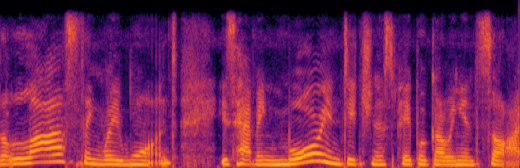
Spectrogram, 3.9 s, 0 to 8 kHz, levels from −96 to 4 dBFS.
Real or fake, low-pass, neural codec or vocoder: fake; 7.2 kHz; vocoder, 44.1 kHz, 128 mel bands, Pupu-Vocoder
